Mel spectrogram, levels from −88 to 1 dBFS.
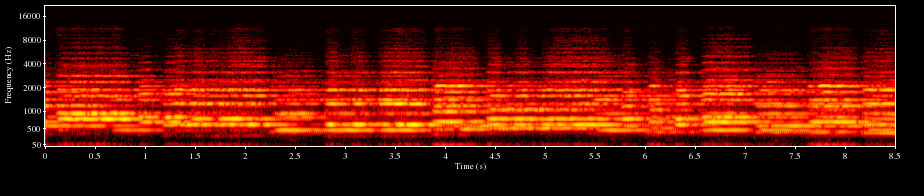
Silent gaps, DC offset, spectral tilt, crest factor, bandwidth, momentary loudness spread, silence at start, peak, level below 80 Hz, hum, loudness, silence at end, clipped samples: none; under 0.1%; -1.5 dB/octave; 14 dB; 12 kHz; 7 LU; 0 s; -14 dBFS; -64 dBFS; none; -28 LUFS; 0 s; under 0.1%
